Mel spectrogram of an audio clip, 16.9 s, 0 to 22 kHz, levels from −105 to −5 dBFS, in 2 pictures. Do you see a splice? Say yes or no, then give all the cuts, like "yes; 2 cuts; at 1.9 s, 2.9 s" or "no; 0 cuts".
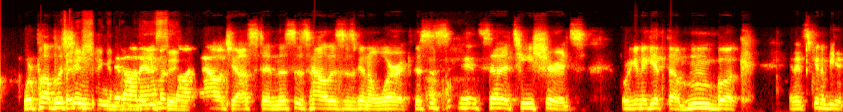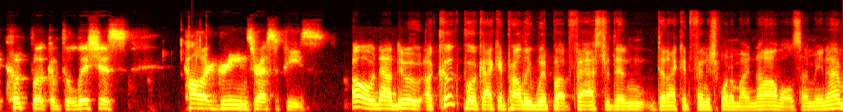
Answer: no; 0 cuts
